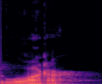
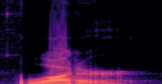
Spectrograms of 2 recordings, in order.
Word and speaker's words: water: but it's not correct we cannot say water it's water water use a fasty DA we cannot say this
